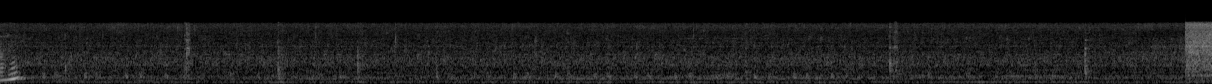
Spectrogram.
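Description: A spoon stirring besan (gram flour) batter in a glass bowl: a faint, steady background hiss with a few soft, scattered clicks of the spoon against the bowl. Near the end it cuts abruptly to loud sizzling of masala frying in a pan.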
